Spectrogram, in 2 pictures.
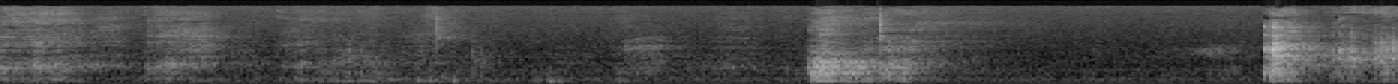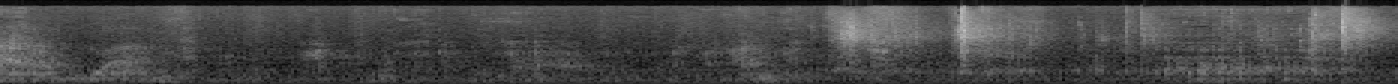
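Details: James, a bulldog, busy with his pillow: two abrupt barks a couple of seconds apart, each trailing into a rough growl, followed by softer whimpering grumbles and snuffling.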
